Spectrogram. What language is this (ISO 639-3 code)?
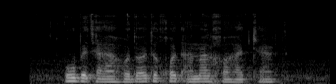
fas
